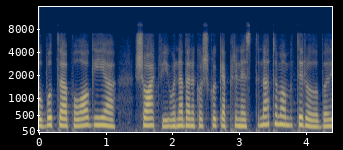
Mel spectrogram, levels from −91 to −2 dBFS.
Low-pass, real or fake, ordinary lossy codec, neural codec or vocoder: 7.2 kHz; fake; Opus, 24 kbps; codec, 16 kHz, 0.2 kbps, FocalCodec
